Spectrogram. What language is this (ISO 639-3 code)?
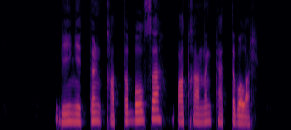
kaz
